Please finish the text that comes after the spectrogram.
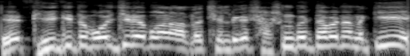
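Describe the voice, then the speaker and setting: A man's voice: high voice, rapid-fire, a bit bright, muffled recording. A man playing a cantankerous, foul-mouthed village father in a comic cartoon, scolding bluntly. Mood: angry scolding.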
